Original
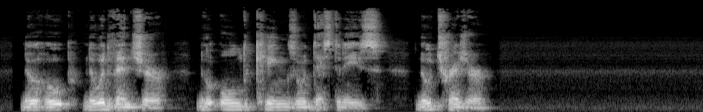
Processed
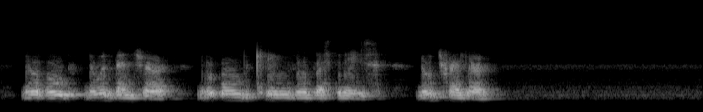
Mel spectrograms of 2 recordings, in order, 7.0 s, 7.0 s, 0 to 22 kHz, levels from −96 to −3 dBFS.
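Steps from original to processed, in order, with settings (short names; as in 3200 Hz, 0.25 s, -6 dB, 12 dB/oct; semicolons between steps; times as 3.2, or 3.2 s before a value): Wiener smoothing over 41 samples; treble ducked by the level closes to 1600 Hz, closed at -20.5 dBFS; reverse; compressor 10:1, threshold -32 dBFS, peak gain reduction 19 dB; reverse; feedback echo 87 ms, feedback 24%, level -20 dB; on a send at -4.5 dB: reverb, pre-delay 5 ms; on the sum: mistuned SSB +330 Hz 290–2100 Hz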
